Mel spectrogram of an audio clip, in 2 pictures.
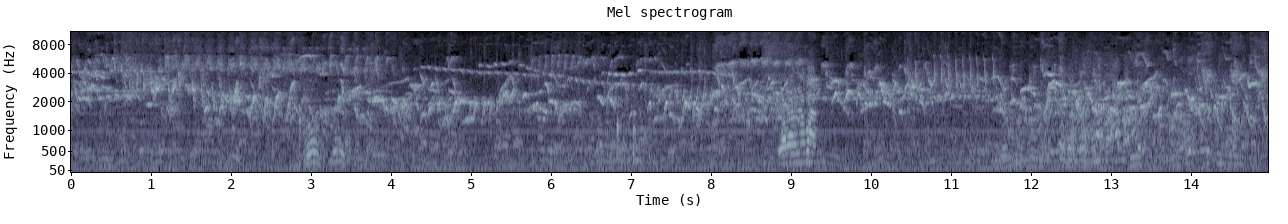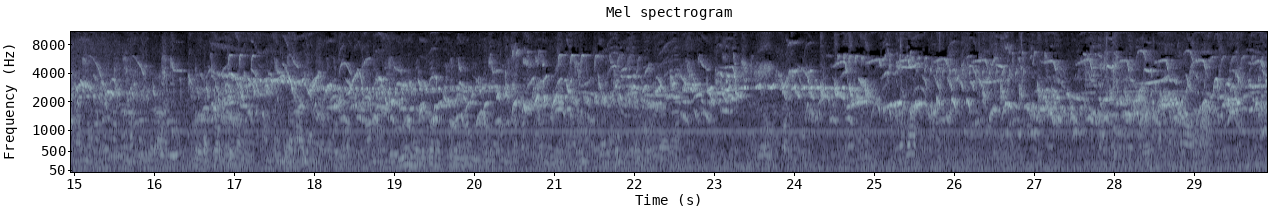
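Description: Many other caged birds chirp and twitter close by.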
